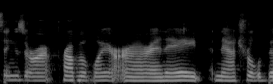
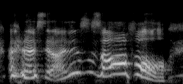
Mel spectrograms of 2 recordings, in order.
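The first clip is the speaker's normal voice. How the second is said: laughing; 11 semitones higher, 9 dB louder than usual. Retold or imitated. Laughing retelling.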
